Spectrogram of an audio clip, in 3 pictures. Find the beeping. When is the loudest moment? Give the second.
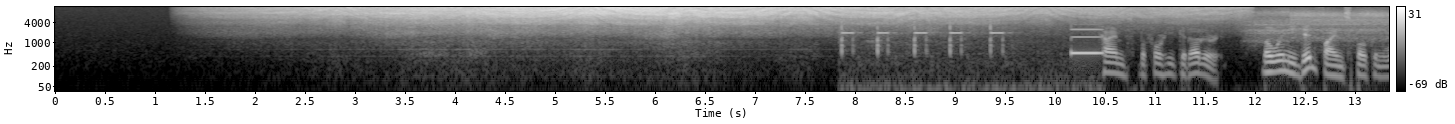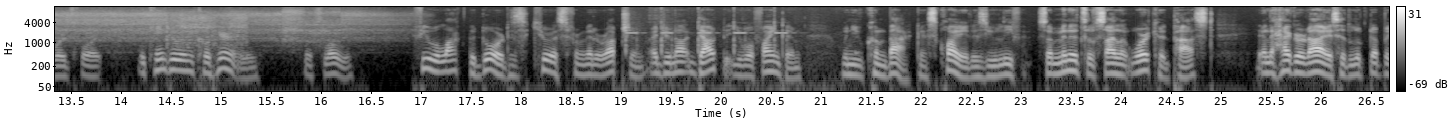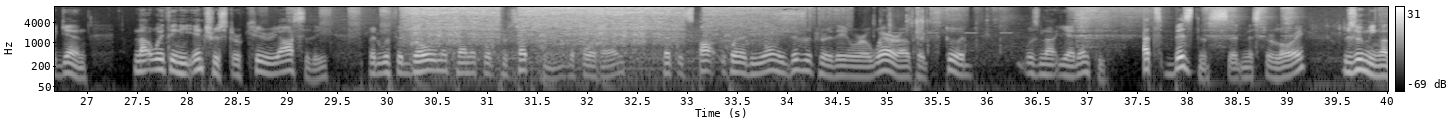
10 s.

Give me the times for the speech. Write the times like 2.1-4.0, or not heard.
10.4-39.9.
